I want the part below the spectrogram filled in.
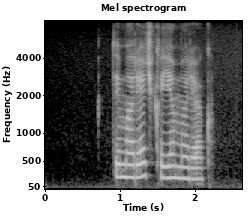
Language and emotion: Russian, neutral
